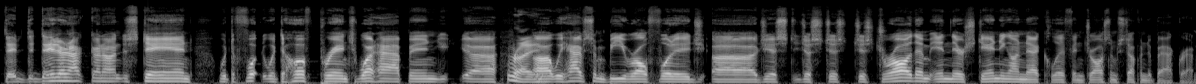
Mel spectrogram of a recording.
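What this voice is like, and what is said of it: Gruff cigar-chomping executive voice. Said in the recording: “doing this voice for the cigar chomping executive ... It's more like this.”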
